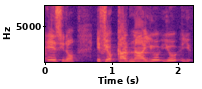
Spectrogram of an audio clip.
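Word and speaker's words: Karna: characters in The mahabarata I don't say Kar which I probably should but I I say Kaa and my apologies for that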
